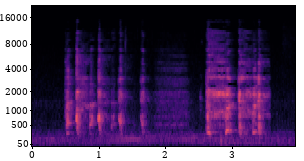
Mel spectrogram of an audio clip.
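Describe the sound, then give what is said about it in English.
A bout of harsh coughing: several short, sharp coughs in quick succession, a brief pause, then a longer, rougher coughing fit with no talking. “Gum disease, lung cancer, a weakened immune system, heart attacks, coughing.”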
